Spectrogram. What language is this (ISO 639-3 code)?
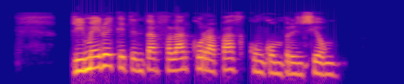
glg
